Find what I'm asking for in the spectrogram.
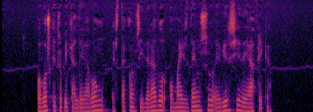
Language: Galician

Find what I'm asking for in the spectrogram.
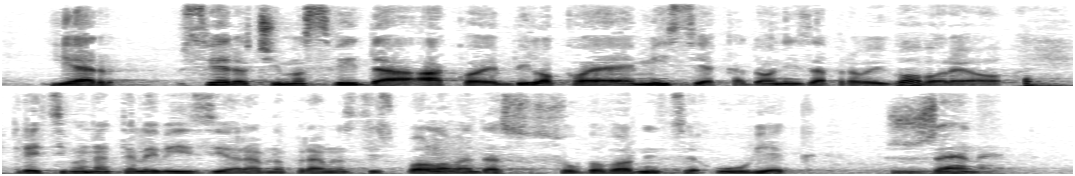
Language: Croatian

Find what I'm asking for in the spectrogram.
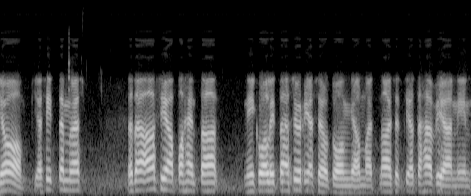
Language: Finnish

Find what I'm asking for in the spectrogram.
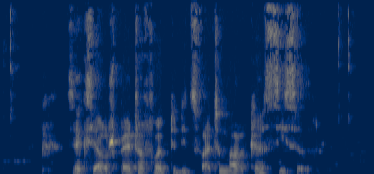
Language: German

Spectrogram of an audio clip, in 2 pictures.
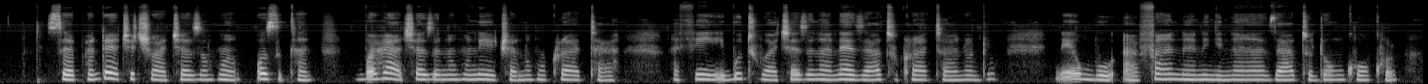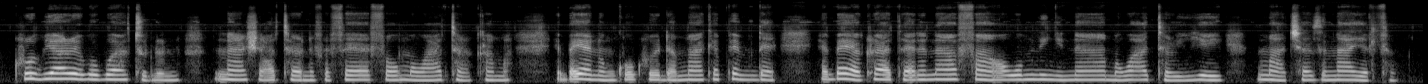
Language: Akan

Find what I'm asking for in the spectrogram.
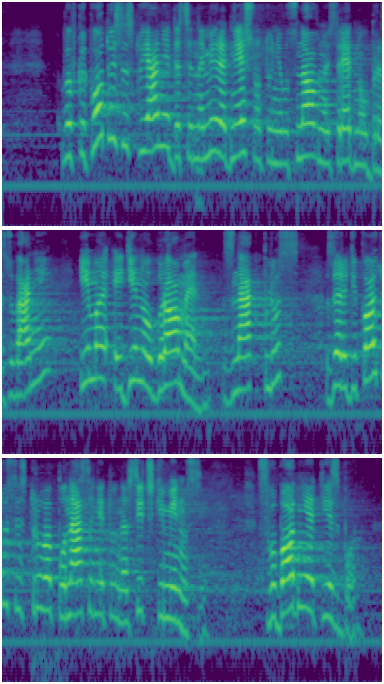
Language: Bulgarian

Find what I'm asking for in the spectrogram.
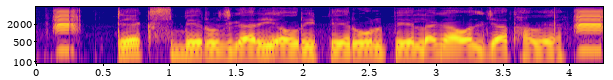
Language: Bhojpuri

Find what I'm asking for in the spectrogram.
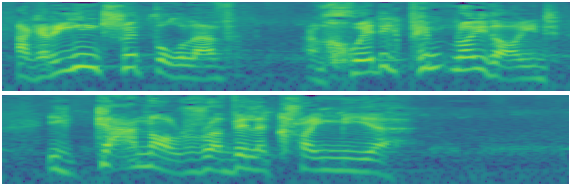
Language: Welsh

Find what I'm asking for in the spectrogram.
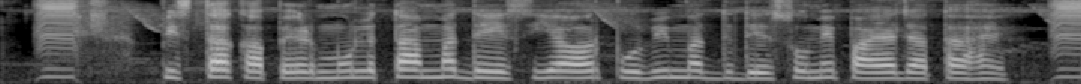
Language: Hindi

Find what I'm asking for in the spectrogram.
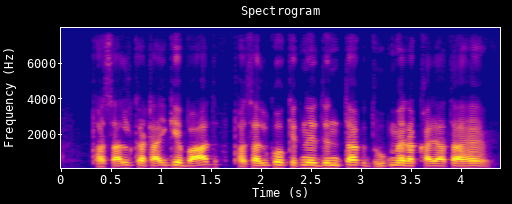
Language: Hindi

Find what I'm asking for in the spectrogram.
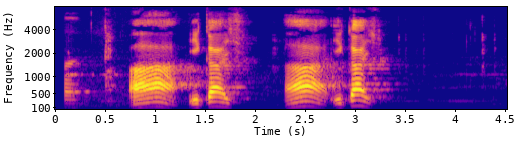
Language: Abkhazian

